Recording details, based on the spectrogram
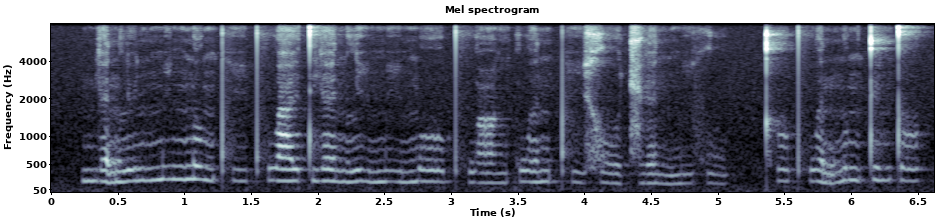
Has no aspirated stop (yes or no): no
